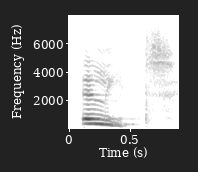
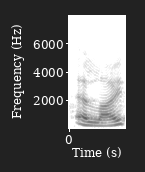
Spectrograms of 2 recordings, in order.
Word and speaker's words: elite: the government doesn't cover it is the wrong pronunciation it is elite elite which means powerful rich intelligent that's elite so it is not a light it's a wrong pronunciation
